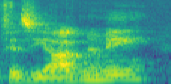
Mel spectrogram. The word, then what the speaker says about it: physiognomy: In physiognomy, it changes because that syllable is stressed.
